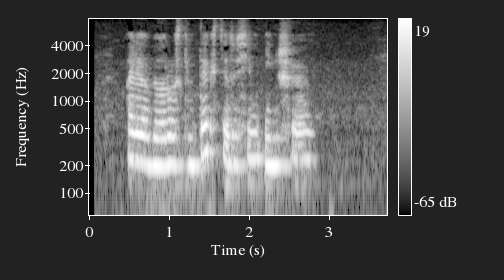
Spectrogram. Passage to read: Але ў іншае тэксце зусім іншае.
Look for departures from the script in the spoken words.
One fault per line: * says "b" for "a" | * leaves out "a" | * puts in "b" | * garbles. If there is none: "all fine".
* says "беларускім" for "іншае"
